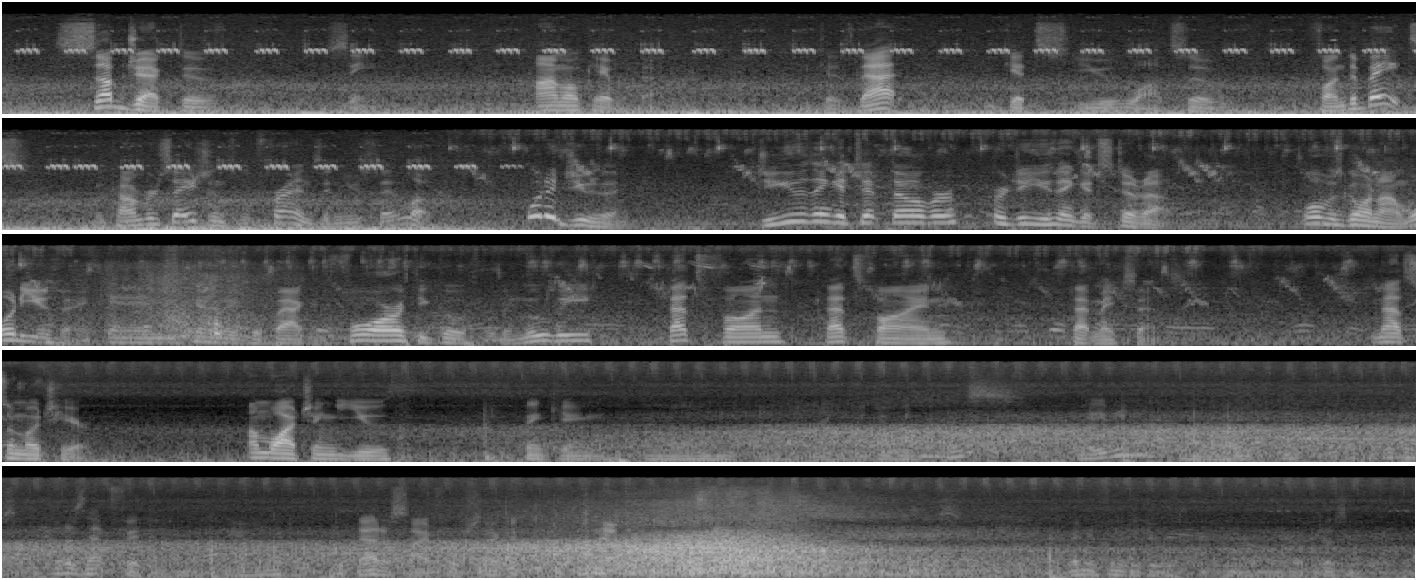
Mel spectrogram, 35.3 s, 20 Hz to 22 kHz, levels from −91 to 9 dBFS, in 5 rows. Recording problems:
animal sounds; very loud; throughout; 3 dB above the speech

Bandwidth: 14.5 kHz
